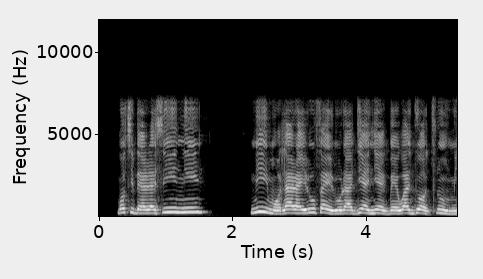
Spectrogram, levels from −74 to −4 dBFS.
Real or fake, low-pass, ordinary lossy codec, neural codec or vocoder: fake; 7.2 kHz; none; codec, 16 kHz, 4.8 kbps, FACodec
